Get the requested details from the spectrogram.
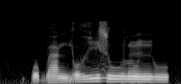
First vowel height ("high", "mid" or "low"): mid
